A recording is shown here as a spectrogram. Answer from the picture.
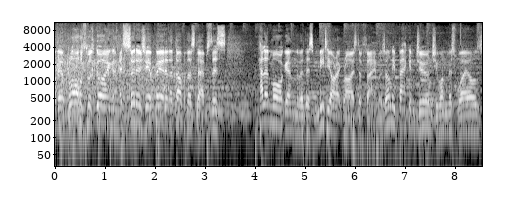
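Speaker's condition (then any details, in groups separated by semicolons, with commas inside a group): No condition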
